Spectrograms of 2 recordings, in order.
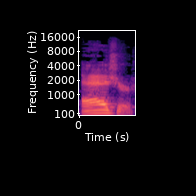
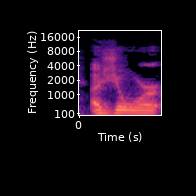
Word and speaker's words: Azure: Microsoft's cloud service that does this, their IaaS service, is called Azure. Now, let me just kind of clarify. You may pronounce that name, that word, a little different than I do, Azure or Azure or Azure.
